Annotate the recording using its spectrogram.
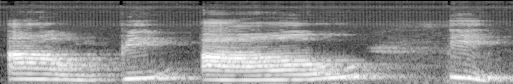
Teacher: O au, eu falo duas vogais numa só abertura de boca. Então aqui eu tenho um ditongo.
